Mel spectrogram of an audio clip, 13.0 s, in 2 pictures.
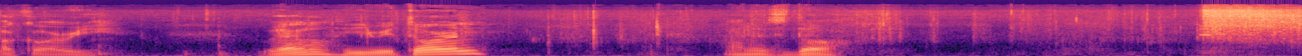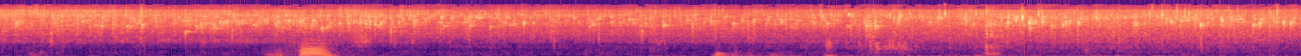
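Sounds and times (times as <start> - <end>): onion and garlic sizzling in oil: 6.0 - 13.0.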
